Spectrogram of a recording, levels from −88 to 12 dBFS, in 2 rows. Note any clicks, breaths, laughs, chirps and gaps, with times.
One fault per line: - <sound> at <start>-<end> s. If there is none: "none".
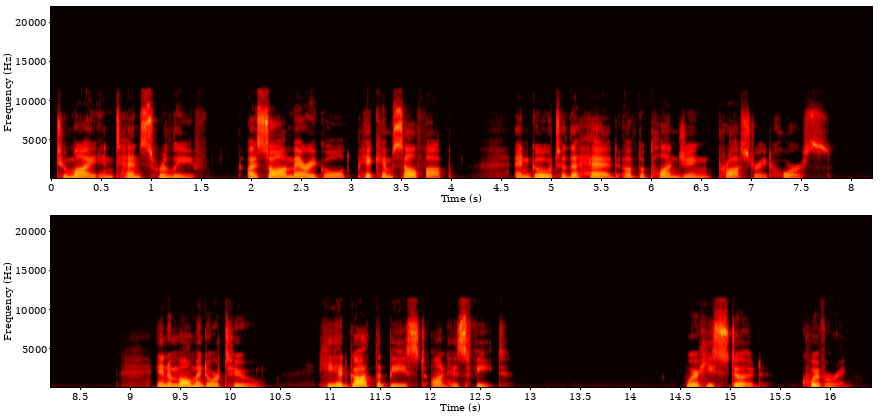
none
